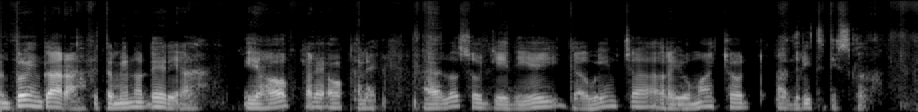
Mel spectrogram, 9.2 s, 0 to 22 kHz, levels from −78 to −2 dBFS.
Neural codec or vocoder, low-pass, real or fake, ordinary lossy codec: codec, 44.1 kHz, 3.4 kbps, Pupu-Codec; none; fake; none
